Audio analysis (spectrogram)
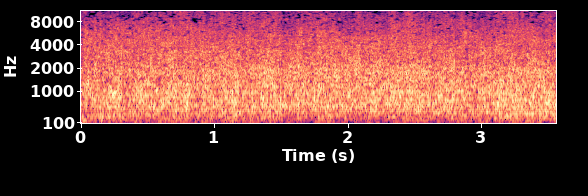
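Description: A large crowd claps together in a dense, steady roar of applause that holds at an even, loud level for several seconds, with no voices standing out.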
